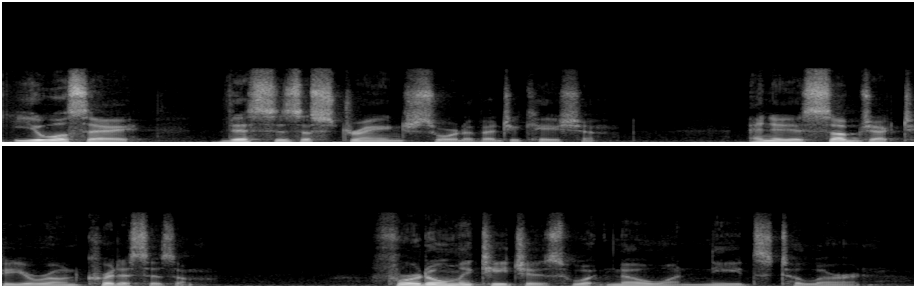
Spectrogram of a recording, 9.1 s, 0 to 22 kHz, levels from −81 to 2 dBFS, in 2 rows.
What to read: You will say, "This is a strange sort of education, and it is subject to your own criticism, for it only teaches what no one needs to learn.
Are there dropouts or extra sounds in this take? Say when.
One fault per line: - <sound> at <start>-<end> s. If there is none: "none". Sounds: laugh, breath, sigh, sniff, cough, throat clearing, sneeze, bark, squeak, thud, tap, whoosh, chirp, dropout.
none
